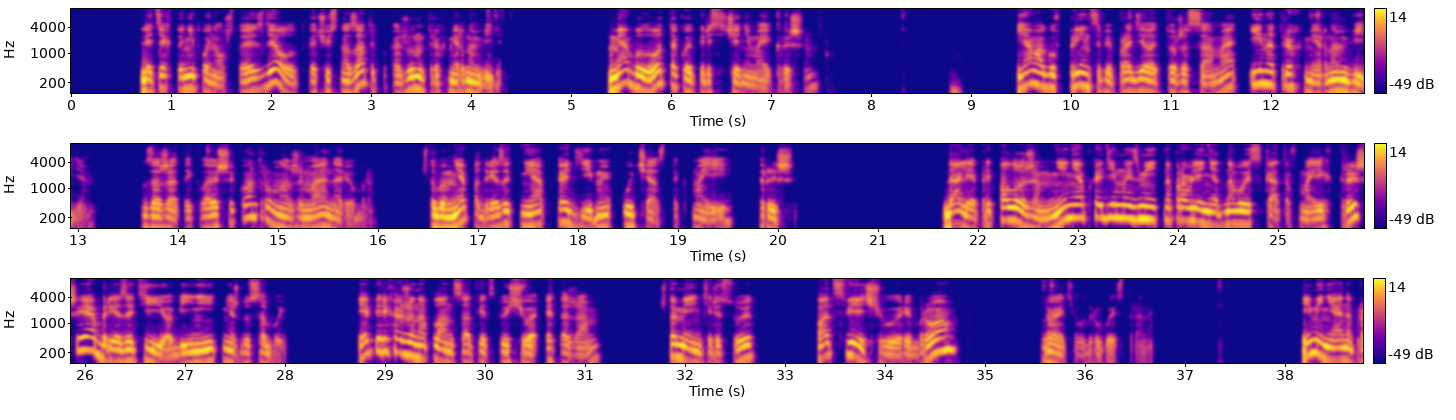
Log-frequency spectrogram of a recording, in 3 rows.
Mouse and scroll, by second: 4.1 click, 4.3 click, 7.1 middle click, 8.2 click, 10.4 click, 12.3 click, 14.2 click, 20.8-23.4 scroll down 1, 23.4-26.1 scroll down 1, 26.1-28.3 scroll down 1, 28.3 click, 28.4 click, 30.2 click, 30.9 scroll down 1, 32.2 click, 35.5 click, 37.3 click.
